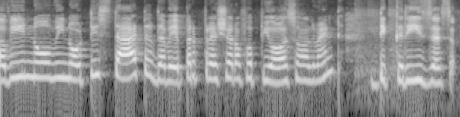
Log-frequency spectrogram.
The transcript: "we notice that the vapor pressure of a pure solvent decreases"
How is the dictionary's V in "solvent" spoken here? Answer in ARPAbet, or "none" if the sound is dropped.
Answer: V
